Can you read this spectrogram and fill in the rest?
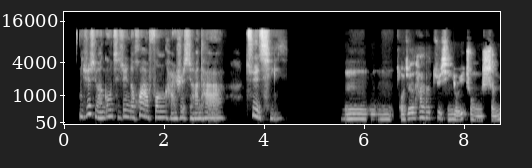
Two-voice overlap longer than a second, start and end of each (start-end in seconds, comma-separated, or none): none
